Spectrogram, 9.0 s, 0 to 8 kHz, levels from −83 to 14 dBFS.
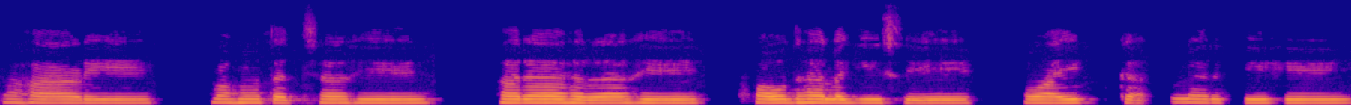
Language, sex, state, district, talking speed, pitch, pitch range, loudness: Chhattisgarhi, female, Chhattisgarh, Jashpur, 95 wpm, 230 Hz, 225-235 Hz, -15 LUFS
